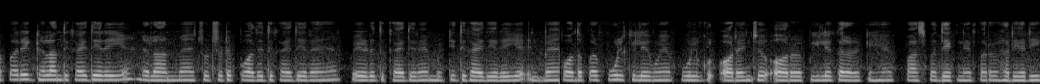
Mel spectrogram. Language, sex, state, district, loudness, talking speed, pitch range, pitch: Hindi, female, Chhattisgarh, Raigarh, -26 LUFS, 275 wpm, 190-205 Hz, 195 Hz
